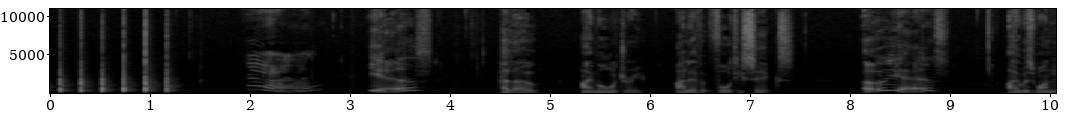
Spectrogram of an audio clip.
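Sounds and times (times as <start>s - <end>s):
knocking on a front door: 0.0s - 1.3s
speech: 4.5s - 7.5s, 8.2s - 10.0s.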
